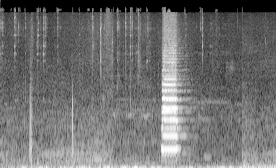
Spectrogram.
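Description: A single loud car horn blast of about a quarter second sounds as Jan drives past honking, over a low rumble of passing traffic, with some faint metallic jingling before it.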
